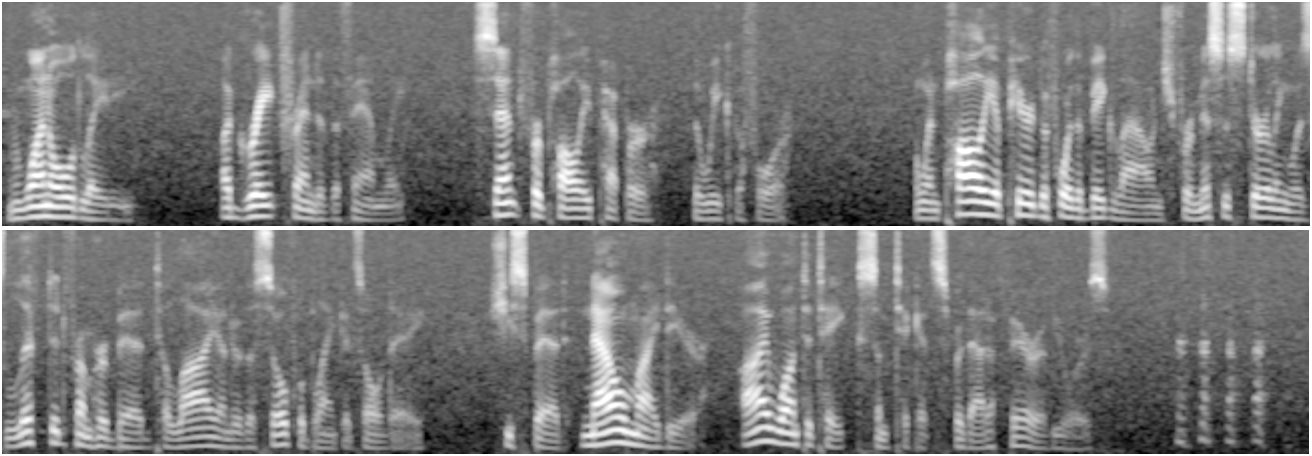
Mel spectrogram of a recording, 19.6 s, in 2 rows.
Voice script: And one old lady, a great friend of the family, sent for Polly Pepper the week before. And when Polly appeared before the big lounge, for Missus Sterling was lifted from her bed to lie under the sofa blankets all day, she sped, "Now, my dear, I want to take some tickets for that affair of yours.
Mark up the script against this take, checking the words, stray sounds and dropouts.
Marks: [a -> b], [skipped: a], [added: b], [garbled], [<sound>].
And one old lady, a great friend of the family, sent for Polly Pepper the week before. And when Polly appeared before the big lounge, for Missus Sterling was lifted from her bed to lie under the sofa blankets all day, she sped, "Now, my dear, I want to take some tickets for that affair of yours. [laugh]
